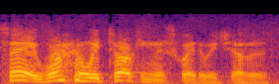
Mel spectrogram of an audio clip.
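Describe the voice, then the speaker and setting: An actor playing an earnest, devoted doctor in an old-time radio drama. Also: male voice, mid-range voice, huge pitch swings, fast talker, breathy edge. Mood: tender. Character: earnest, devoted male doctor running a field experiment. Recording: muffled vintage radio recording with music.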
